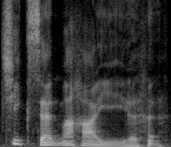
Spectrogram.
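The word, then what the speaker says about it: Csikszentmihalyi: all according to Wikipedia mwi's last name is pronounced chent mahay quite a mouthful the diagram we're looking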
